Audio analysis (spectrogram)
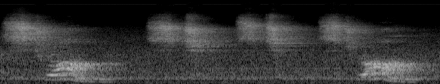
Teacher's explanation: TR becomes like the CH sound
